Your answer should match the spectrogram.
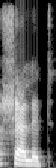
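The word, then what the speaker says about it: chalet: सी एच को श जैसे कि यहां पर शेफ क्या है? शेफ और शेलेट।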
